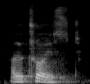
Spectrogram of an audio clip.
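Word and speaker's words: altruist: Next one इज़ ऑल्ट्रोइस्ट। ऑल्ट्रोइस्ट। ऑल्ट्रोइस्ट means what? मैं लिख दूं ना इसको प्रोनाउंसिएशन कैसे करते हैं? अल ट्रोस्ट अल्ट्रोइस्ट यानी कि जो एक तरह से लवर ऑफ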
